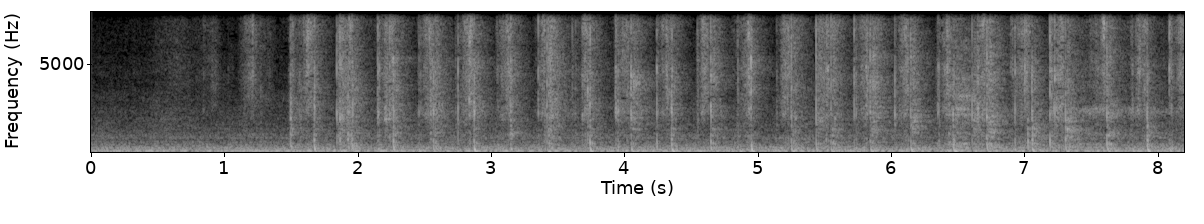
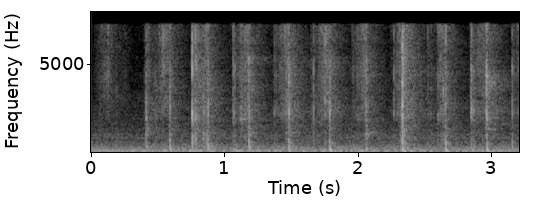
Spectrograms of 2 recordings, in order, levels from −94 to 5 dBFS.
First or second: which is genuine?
first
